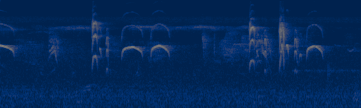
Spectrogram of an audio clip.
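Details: Yellow-bellied tyrannulet (Ornithion semiflavum), call.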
